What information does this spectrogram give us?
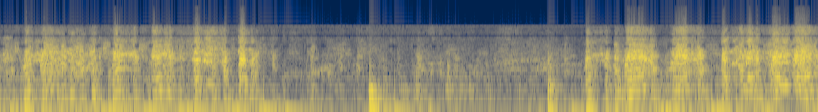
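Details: Several ducks on a first-snow January morning, hungry and talkative after being cooped up; loud quacking at the start, a quieter stretch mid-way, then renewed rapid chatter.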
